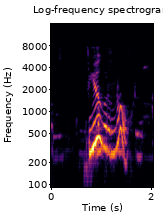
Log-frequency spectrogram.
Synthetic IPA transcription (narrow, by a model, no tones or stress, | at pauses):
fjɛðvɔɾʏmnowxt̪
